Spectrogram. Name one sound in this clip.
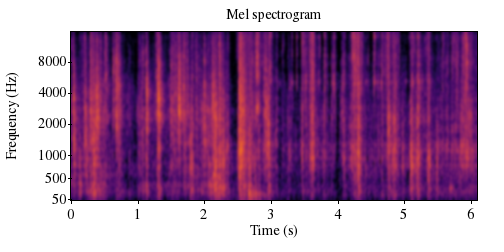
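Plastic packaging rustles and crinkles under hands.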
